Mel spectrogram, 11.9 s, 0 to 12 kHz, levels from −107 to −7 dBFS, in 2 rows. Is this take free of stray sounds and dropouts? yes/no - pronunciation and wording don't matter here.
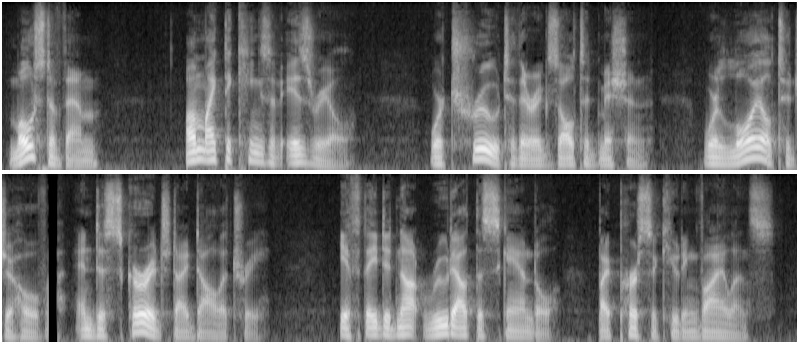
no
